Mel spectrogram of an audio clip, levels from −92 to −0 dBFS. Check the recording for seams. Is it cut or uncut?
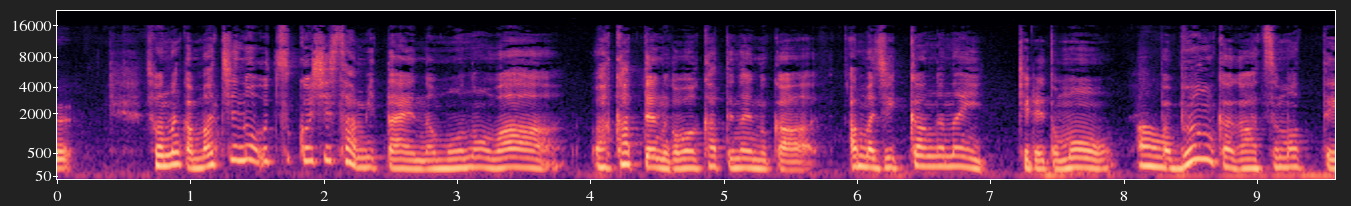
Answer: cut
